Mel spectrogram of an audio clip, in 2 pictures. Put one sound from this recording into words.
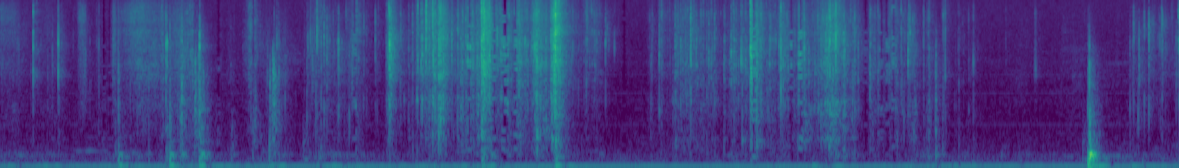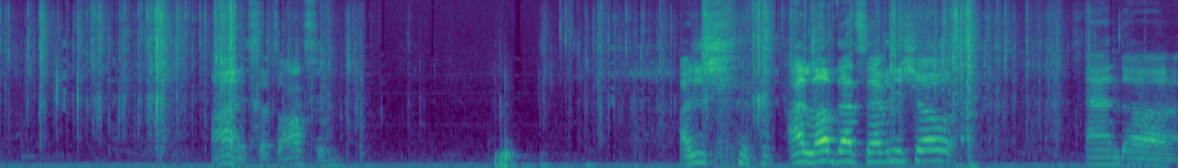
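Foil card wrappers crinkle and tear as they are opened.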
